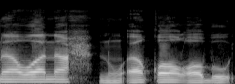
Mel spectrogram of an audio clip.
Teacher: قاف کو موٹا ادا کریں گے، قلقلہ بھی ہے، ہلا کے پڑھیں گے قاف کو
